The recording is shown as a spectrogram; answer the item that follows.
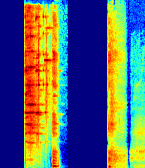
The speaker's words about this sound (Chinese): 不好意思，都是我，怎么这么不小心，连杯子都打碎了。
